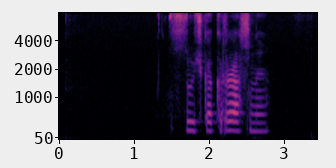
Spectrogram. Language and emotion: Russian, angry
